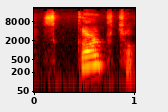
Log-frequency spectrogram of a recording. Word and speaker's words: sculpture: sculpture. 아까 scenic 할 때는 C가 묵음이었어요.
